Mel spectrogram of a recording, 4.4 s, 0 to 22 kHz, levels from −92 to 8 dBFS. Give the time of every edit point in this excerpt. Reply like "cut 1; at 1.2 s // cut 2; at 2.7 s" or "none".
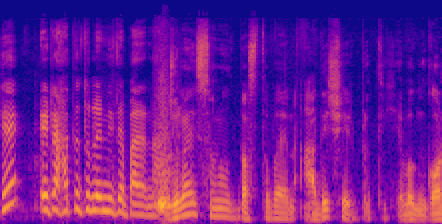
cut 1; at 1.5 s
